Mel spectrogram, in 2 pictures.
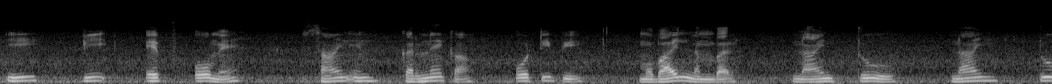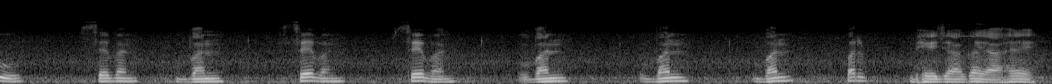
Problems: none marked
